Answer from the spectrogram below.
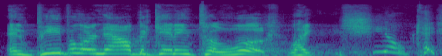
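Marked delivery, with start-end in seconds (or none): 2.5-3.3 soft, higher concerned murmur; worried onlookers. Retold or imitated. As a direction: ask it softly, eyebrows up.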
